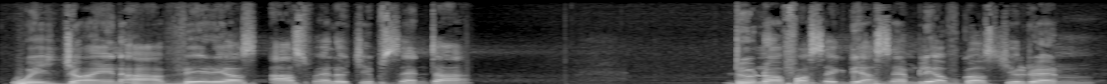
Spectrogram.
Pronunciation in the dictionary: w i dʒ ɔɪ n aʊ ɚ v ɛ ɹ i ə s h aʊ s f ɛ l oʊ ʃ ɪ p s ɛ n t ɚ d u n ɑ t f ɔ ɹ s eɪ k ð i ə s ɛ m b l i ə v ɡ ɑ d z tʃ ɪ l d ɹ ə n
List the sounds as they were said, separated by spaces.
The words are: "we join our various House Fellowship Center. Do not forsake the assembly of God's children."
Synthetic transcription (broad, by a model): w i dʒ ɔɪ n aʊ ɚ v ɛ ɹ i ə s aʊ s f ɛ l oʊ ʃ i p s ɛ n t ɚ d u n ɑ t f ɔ s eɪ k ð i ə s ɛ m b l i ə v ɡ ɑ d s tʃ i l d ɹ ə n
